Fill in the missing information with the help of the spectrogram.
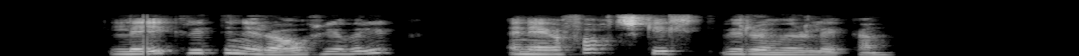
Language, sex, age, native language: Icelandic, female, 40-49, Icelandic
